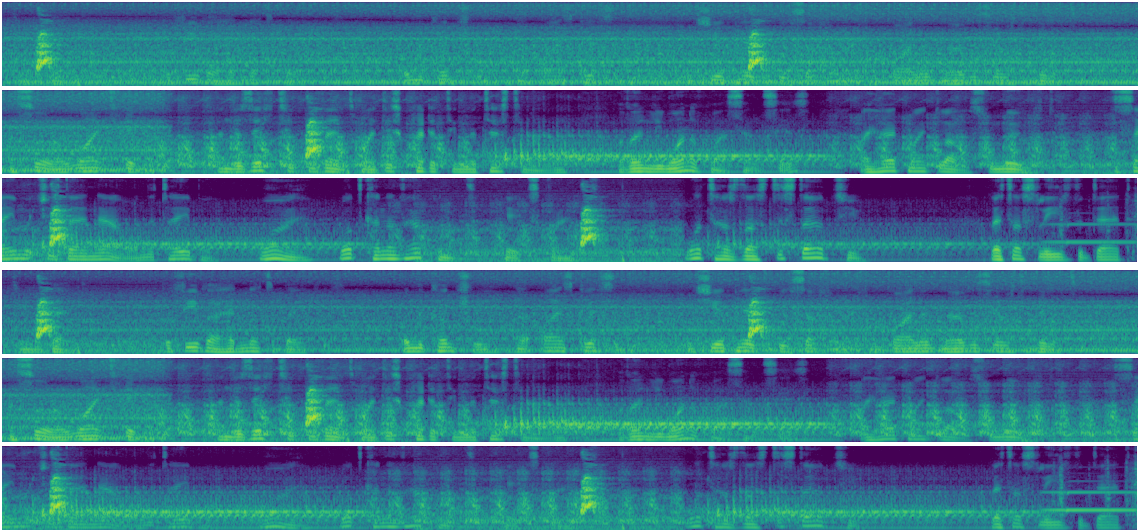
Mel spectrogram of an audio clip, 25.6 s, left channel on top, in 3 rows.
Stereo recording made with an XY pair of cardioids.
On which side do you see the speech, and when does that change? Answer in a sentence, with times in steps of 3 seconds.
You can hear the speech on the right from 0 s, in the centre from 9 s and on the left from 12 s.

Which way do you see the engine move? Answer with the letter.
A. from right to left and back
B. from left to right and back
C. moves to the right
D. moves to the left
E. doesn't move
C.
